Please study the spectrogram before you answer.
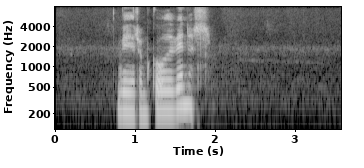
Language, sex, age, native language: Icelandic, female, 20-29, Icelandic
